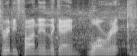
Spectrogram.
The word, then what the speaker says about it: Warwick: Warrick, that's how you say it. No, it's Warwick.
